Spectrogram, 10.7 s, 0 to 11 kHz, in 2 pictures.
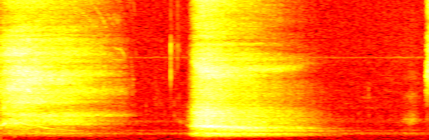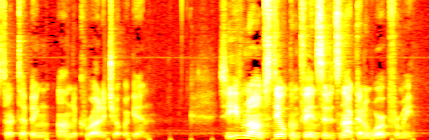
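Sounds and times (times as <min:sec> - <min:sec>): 
deep breath during a guided tapping exercise: 0:00.0 - 0:04.3, 0:07.7 - 0:08.1
speech: 0:05.4 - 0:07.4, 0:08.1 - 0:10.6.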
